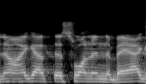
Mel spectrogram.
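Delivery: ordinary talk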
